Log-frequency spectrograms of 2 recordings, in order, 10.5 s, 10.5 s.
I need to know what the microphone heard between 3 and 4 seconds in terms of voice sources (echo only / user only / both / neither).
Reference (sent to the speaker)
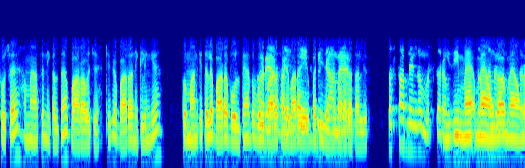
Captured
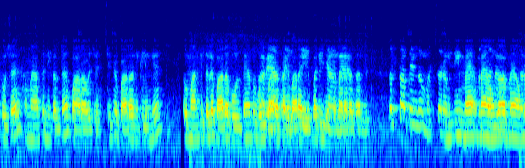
echo only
